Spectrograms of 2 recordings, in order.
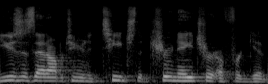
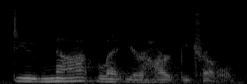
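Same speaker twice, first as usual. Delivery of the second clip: tender comfort; 7 semitones lower, 13 dB quieter than usual. Acted. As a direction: comfort frightened friends in a near-hush. Jesus comforts disciples, repeated quote.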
